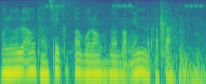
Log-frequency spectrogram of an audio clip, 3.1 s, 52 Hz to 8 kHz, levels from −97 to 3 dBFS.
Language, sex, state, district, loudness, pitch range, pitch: Garo, male, Meghalaya, West Garo Hills, -15 LUFS, 95-110 Hz, 100 Hz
